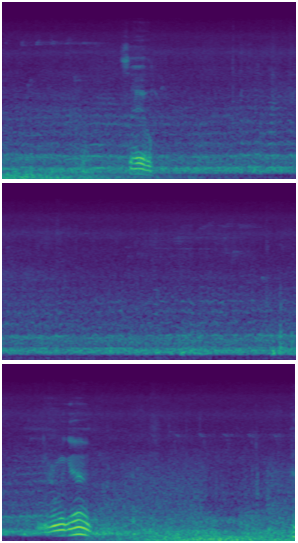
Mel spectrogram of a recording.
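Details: Honey bees buzzing around a queen with her abdomen lowered into a comb cell to lay. A continuous low hum runs throughout, broken twice by short human voice sounds.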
